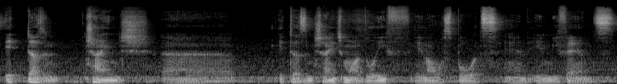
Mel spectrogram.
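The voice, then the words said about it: Put-on Australian accent. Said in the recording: “My accents come from being so exposed to Australian sports... me Australian accent”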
